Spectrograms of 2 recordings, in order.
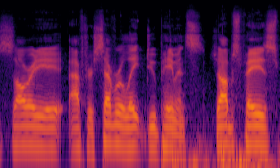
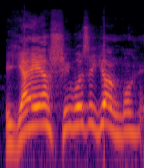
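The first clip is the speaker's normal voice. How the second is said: high, louder put-on voice brushing it off; pitched-up parody of a casual dismissal; mock filmmaker voice; 10 semitones higher, 5 dB louder than usual. Parodying the documentary, high put-on brushing-off voice. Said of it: "they were just like".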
